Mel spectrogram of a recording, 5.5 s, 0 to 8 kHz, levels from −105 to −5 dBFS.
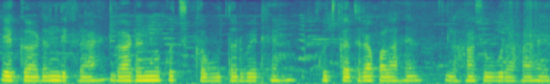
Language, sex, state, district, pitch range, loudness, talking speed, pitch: Magahi, male, Bihar, Jahanabad, 135-145 Hz, -18 LUFS, 205 wpm, 140 Hz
